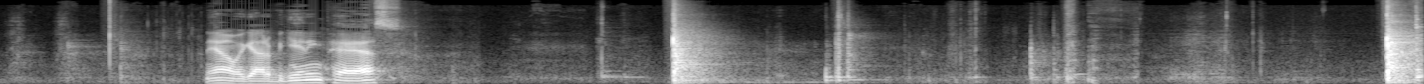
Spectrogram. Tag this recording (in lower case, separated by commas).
speech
